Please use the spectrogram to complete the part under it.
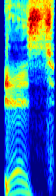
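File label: Russian Speech Quick Commands Aye Aye; World Of Warships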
